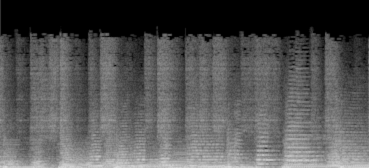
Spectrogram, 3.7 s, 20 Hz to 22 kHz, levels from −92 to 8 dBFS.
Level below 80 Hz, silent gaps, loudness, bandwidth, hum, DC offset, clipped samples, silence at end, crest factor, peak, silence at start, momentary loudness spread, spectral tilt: -26 dBFS; none; -14 LUFS; 18 kHz; none; under 0.1%; under 0.1%; 0 s; 12 dB; 0 dBFS; 0 s; 3 LU; -5.5 dB/octave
